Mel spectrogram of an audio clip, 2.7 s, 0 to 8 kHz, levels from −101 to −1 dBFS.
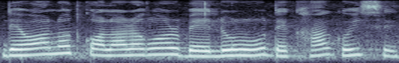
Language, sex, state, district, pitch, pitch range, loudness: Assamese, female, Assam, Kamrup Metropolitan, 255 Hz, 240-275 Hz, -13 LUFS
